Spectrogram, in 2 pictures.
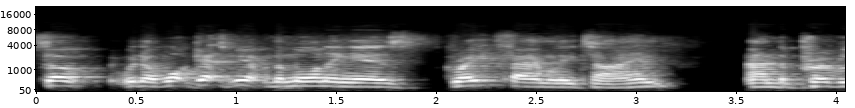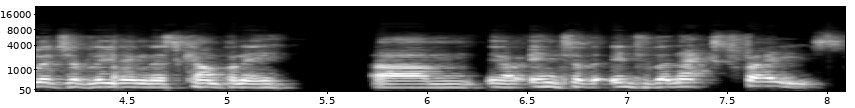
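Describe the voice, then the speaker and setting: With a British accent, a man talks at a fairly quick pace in a fairly high pitch, his loudness very even and his pitch variation ordinary. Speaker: tech company CEO. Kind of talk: podcast interview.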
